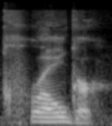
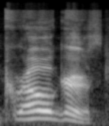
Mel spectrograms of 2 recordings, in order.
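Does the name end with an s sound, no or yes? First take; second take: no; yes. First: The name ends without any s sound. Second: The name ends with an added s sound. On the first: The speaker calls it right. "There's no S on Kroger" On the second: The speaker calls it wrong. "It's not Kroger's. There's no S on Kroger"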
